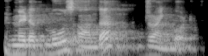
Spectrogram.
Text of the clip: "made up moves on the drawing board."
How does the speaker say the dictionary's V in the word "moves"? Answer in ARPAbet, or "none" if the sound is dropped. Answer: none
